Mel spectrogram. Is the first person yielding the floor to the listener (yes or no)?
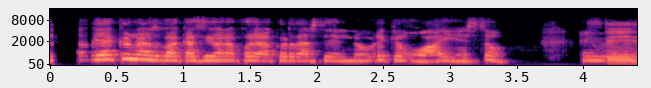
yes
